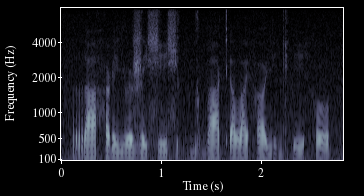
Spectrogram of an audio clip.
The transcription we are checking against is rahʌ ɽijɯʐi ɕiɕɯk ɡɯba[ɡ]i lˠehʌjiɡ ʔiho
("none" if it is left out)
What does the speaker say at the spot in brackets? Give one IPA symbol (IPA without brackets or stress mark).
kʼ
